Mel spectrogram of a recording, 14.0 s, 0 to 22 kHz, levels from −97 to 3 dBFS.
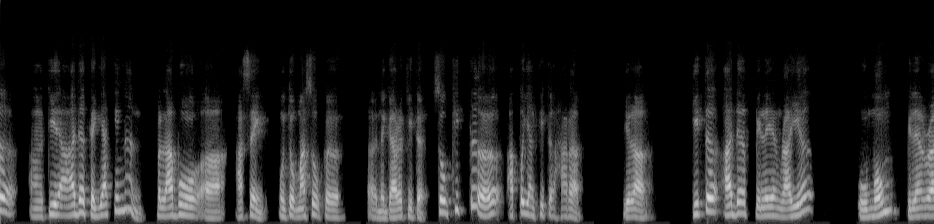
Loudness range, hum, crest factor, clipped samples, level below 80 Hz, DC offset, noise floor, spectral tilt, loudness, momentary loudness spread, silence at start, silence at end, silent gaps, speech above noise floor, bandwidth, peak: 3 LU; none; 18 dB; under 0.1%; -82 dBFS; under 0.1%; under -90 dBFS; -9 dB/octave; -28 LUFS; 11 LU; 0 s; 0 s; 5.45-5.49 s, 8.91-9.33 s, 10.05-10.37 s, 12.45-12.85 s; over 63 dB; 7.8 kHz; -10 dBFS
